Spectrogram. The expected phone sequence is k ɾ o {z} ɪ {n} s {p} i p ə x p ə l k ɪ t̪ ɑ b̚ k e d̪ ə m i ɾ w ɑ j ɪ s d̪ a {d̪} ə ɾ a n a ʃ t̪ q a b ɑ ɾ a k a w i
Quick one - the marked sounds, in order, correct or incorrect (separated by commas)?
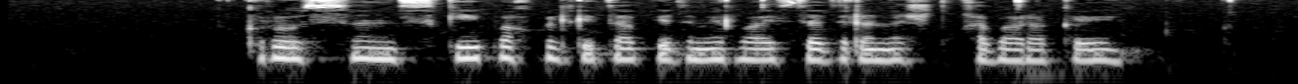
incorrect, correct, incorrect, correct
